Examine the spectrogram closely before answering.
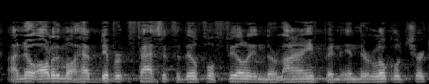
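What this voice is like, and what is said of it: American accent. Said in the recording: “I am American, as you can tell by my beautiful accent.”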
